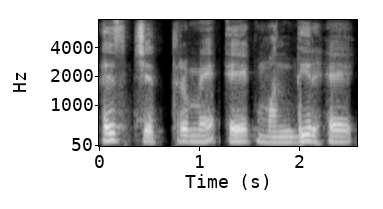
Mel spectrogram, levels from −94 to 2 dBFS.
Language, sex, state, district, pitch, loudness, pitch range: Hindi, male, Telangana, Hyderabad, 140 Hz, -17 LUFS, 130-150 Hz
